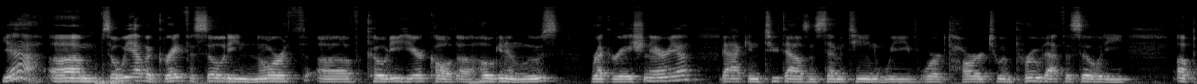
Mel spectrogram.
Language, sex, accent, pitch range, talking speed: English, male, American, 120-140 Hz, 150 wpm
